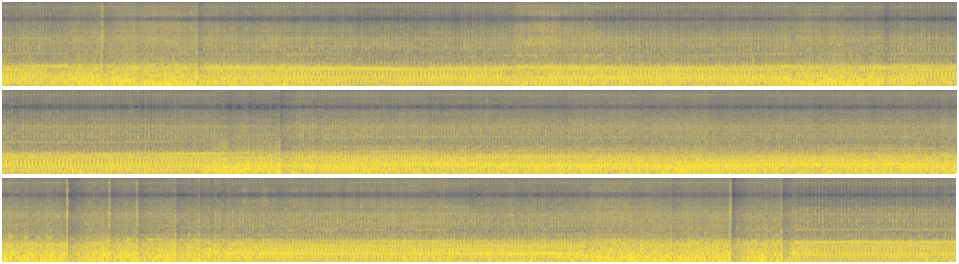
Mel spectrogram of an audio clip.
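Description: Go-kart's small engine running at speed, its pitch rising and falling again and again as the throttle opens on the straights and eases into the corners.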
